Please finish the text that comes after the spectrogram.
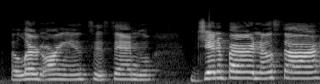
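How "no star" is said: ordinary delivery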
